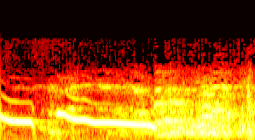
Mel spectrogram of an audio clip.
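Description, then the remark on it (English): A dog upset after a train trip whimpers, two thin, high whines sliding downward in pitch, followed by a rougher burst of yelping noise as it grows agitated. “He even turned on me, his master. Nice doggy.”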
